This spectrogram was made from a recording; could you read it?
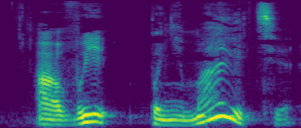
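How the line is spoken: Gentle question. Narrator (Russian): мягко спросила миссис Тредуэлл

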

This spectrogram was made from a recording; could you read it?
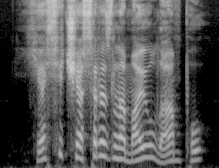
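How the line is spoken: Calm threat. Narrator (Russian): спокойно пригрозила Канина

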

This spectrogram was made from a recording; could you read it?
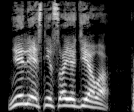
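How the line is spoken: Old woman's chilling shriek. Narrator (Russian): пронзительно закричала старуха так, что мороз продрал по коже

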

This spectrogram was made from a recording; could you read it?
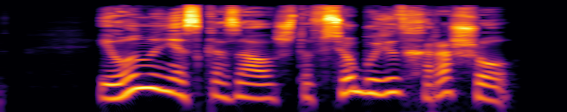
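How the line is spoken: Through gritted teeth. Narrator (Russian): процедил сквозь зубы Эндан

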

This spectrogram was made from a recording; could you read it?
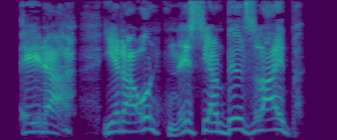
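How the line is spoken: Blind man shouting again. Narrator (German): schrie der Blinde wieder

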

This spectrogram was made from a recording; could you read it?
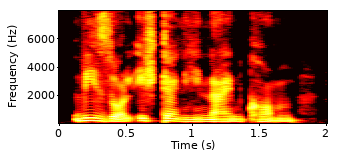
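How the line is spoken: Repeated loudly. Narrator (German): wiederholte laut

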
